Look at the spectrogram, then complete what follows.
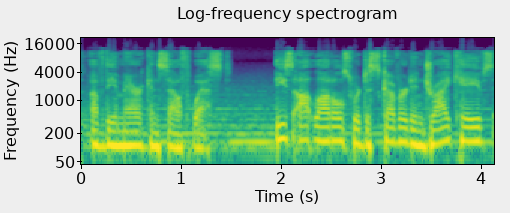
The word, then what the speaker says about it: atlatl: A lot of English speakers say Atlatl or Atlatl, but in Nahuatl, the final L isn't its own syllable, so the correct pronunciation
